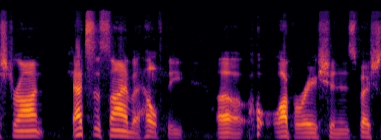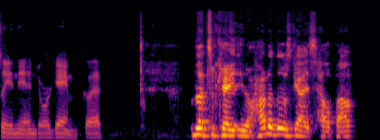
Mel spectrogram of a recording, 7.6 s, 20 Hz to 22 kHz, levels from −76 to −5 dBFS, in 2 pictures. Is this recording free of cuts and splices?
no; 2 cuts; at 4.6 s, 6.1 s

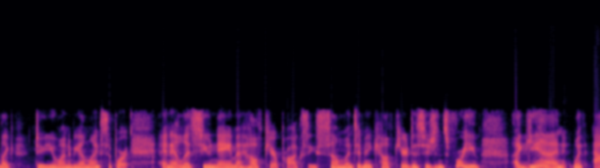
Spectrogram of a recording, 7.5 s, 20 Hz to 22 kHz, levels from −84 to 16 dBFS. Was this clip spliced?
no; 0 cuts

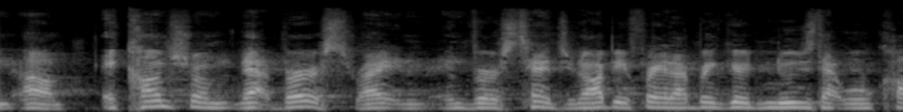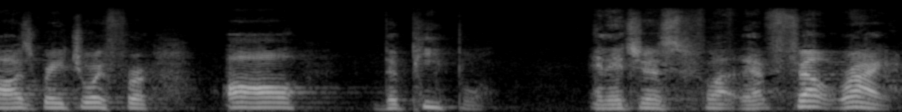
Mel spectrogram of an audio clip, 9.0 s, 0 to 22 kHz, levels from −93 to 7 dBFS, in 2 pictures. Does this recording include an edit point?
no; 0 cuts

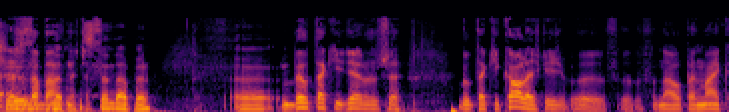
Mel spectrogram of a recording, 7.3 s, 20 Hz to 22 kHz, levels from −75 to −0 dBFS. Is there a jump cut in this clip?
no; 0 cuts

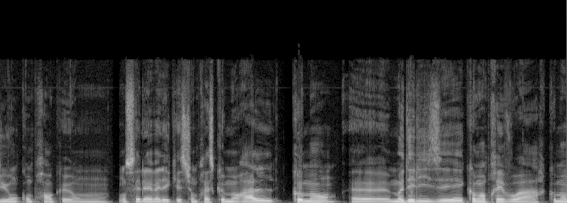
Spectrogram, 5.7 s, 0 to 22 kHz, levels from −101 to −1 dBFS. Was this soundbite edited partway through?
yes; 1 cut; at 1.1 s

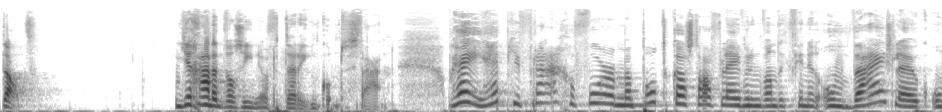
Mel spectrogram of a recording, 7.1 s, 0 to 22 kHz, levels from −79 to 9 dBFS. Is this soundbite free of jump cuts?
no; 1 cut; at 3.4 s

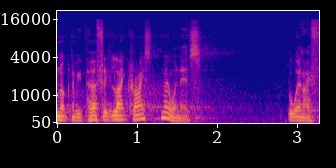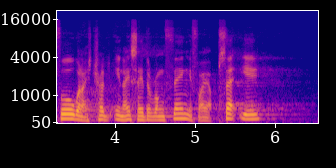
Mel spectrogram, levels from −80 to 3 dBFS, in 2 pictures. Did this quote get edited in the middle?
no; 0 cuts

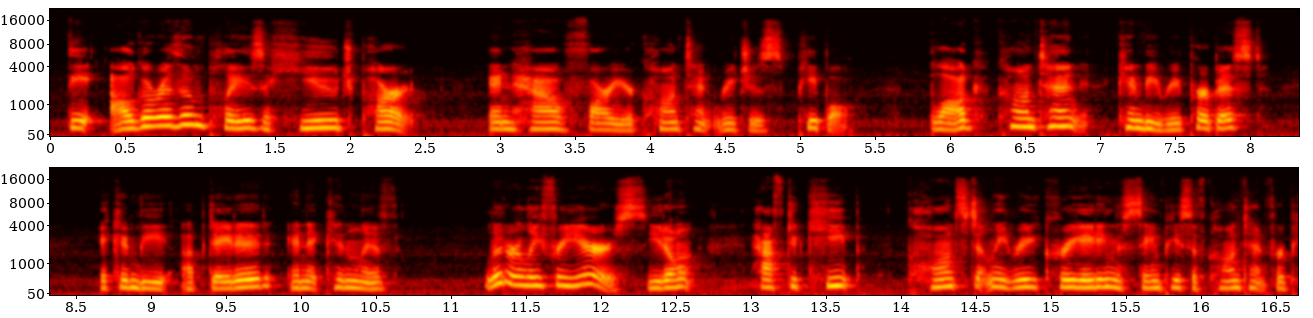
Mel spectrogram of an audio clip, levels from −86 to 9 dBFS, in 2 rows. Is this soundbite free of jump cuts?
yes; 0 cuts

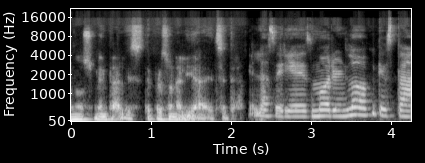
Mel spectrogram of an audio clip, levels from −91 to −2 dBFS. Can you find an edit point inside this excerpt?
yes; 1 cut; at 2.2 s

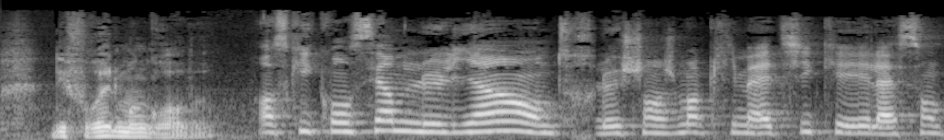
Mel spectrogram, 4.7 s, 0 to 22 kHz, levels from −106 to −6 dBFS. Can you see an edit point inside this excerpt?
no; 0 cuts

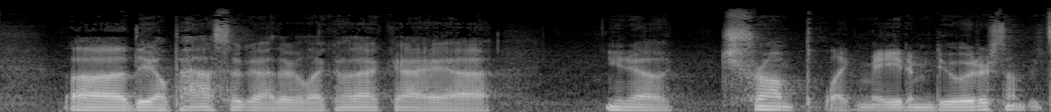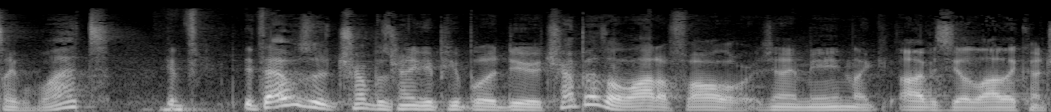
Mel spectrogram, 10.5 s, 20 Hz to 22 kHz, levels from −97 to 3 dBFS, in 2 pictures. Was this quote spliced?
yes; 2 cuts; at 6.0 s, 7.2 s

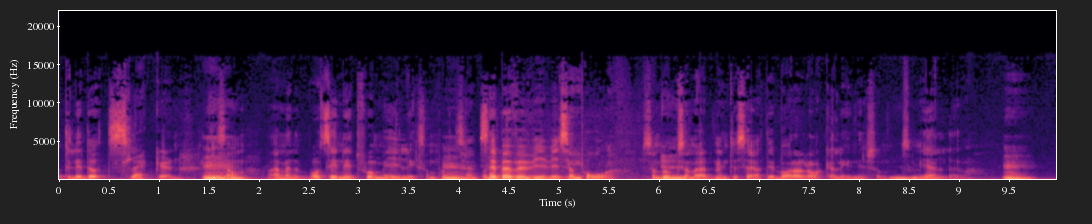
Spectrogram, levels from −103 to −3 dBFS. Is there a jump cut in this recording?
yes; 2 cuts; at 4.2 s, 7.1 s

